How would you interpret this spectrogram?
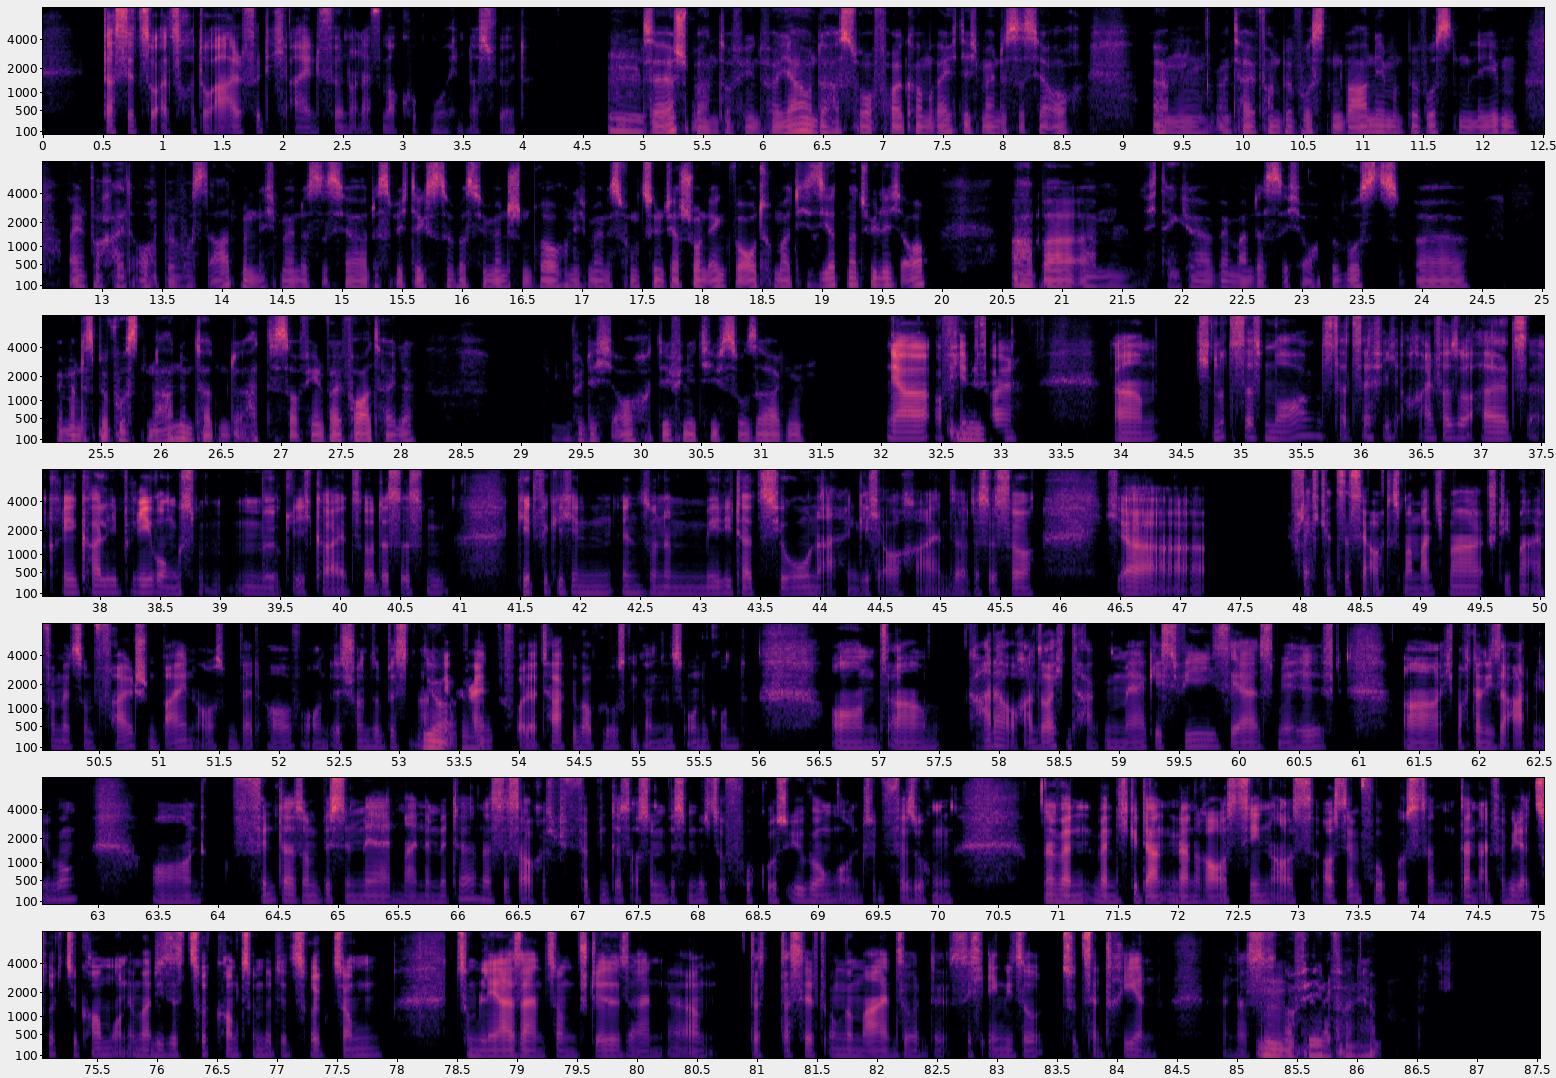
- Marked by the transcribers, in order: unintelligible speech
- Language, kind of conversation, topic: German, podcast, Wie nutzt du 15-Minuten-Zeitfenster sinnvoll?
